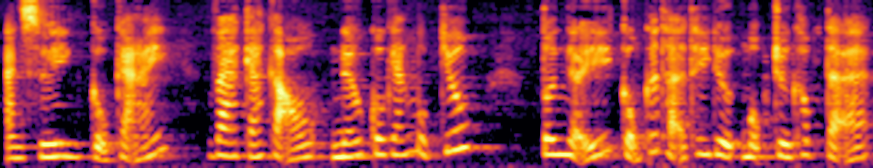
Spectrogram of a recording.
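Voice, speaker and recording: Woman voicing a soft wistful schoolboy. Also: lively intonation, moderate pace, breathy edge. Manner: soft, low-key, sighing. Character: wistful teenage schoolboy, quiet and clingy.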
